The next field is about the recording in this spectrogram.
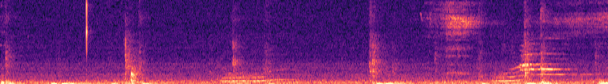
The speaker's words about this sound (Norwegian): faen, katt.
